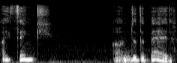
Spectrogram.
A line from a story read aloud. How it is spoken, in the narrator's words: she whimpered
